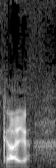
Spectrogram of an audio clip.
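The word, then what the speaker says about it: Kaeya: Anyway, we should go meet up with Gaia first. Okay, so I did say it right the first time. It was Kaya.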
